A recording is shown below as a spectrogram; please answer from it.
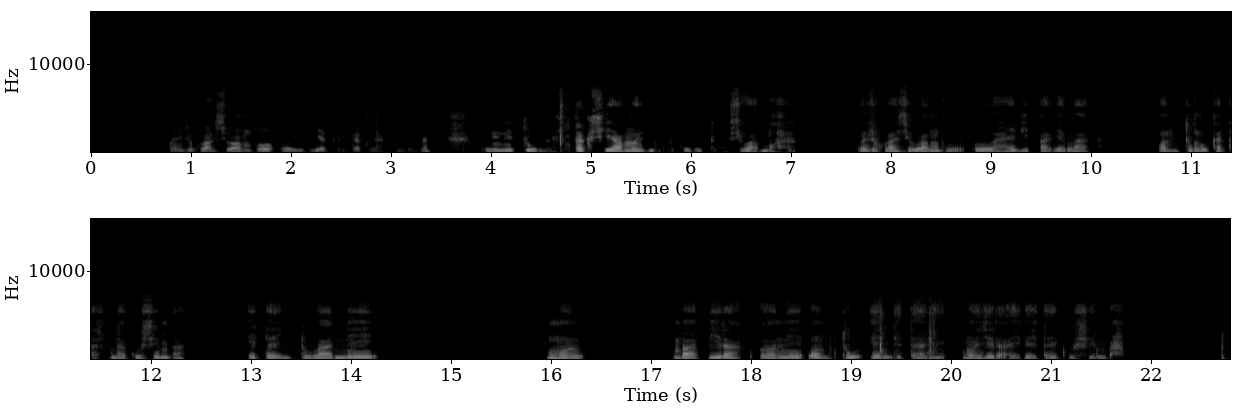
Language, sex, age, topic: Oshiwambo, male, 25-35, agriculture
